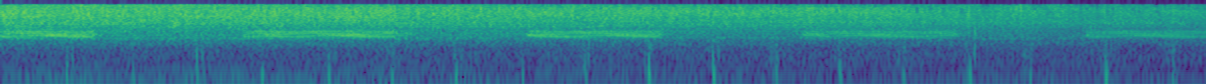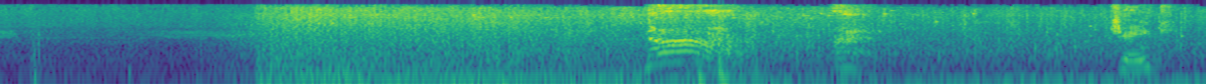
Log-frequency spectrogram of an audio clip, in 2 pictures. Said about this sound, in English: I saw an explosion from across the street.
